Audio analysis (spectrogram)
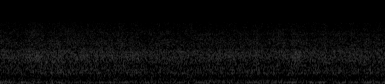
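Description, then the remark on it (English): Steady, dense hiss of rain drumming on a tin roof, an even wash of countless tiny impacts with no pauses or voices, holding a constant, soft level throughout. “Today, I want to talk about the weather, how it affects us, but more importantly, the rain, especially when the rain is hitting on a tin roof.”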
